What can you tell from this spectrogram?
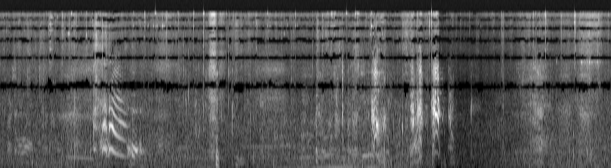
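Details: Puppy yelps and whines: a burst of sharply rising and falling cries around two seconds, then scattered squeaks later, mixed with people talking and household clatter.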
